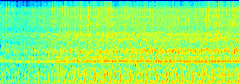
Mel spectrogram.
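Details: Troy-Bilt pressure washer engine brought in with run issues, test run spraying with water on: even, steady buzz that firms up as the pump takes load, no surging or stumbling; running properly.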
